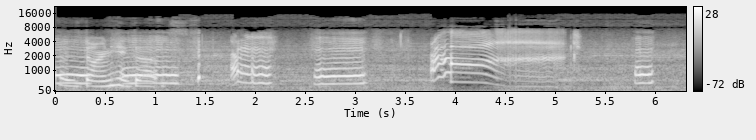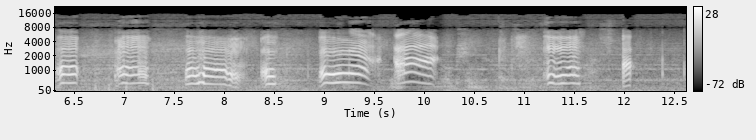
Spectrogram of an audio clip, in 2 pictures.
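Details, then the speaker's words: Repeated fussy wails and whimpers, broken by breaths, in a small room from an infant boy, upset by his hiccups; infant cry. "has the hacups he doesn't like it very much and he has the hacup"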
